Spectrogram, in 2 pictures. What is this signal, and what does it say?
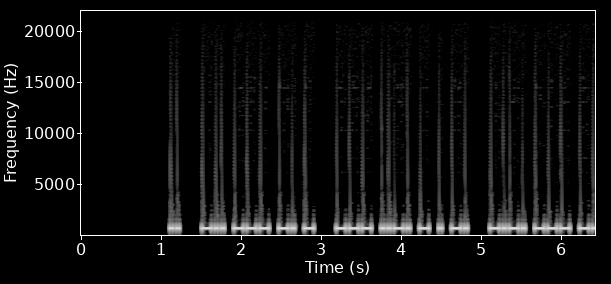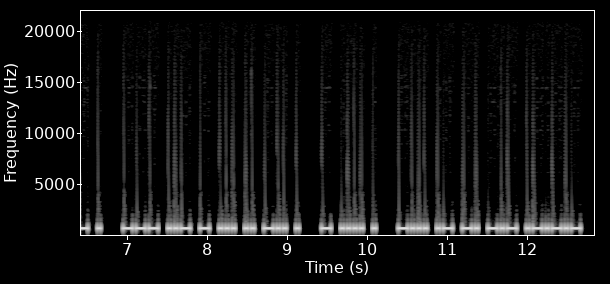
Morse code, heard as a keyed tone, about 30 wpm, 700 Hz. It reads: I DONT OFTEN COME OUTSIDE THE BANK.
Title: Sentences from Top 1000 Words - Review Part 6 - 30wpm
